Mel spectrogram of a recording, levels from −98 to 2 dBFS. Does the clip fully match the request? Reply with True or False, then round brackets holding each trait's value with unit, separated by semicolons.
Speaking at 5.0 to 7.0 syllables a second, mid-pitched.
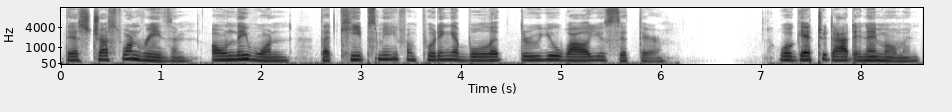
True (5.4 syllables/s; 175 Hz)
